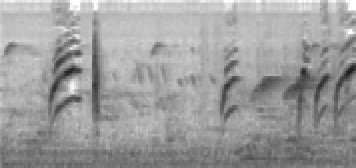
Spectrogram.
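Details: Orange-bellied leafbird singing in full voice, a recording meant as a lure to get a silent bird singing: bright arched whistles rising and falling, a sharp snapping note, then quick curved slurs, with faint low background noise.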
